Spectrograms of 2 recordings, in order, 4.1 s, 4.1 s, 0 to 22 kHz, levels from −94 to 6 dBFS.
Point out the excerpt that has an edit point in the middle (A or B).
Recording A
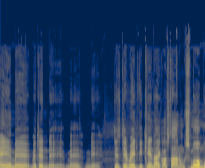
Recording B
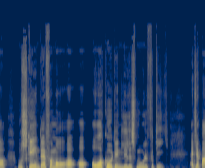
A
